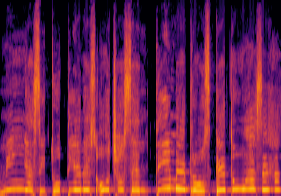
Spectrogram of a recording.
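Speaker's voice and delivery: put-on shout. Retelling the nurse checking her during labor, imitating a nurse yelling. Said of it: "empieza a gritar".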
